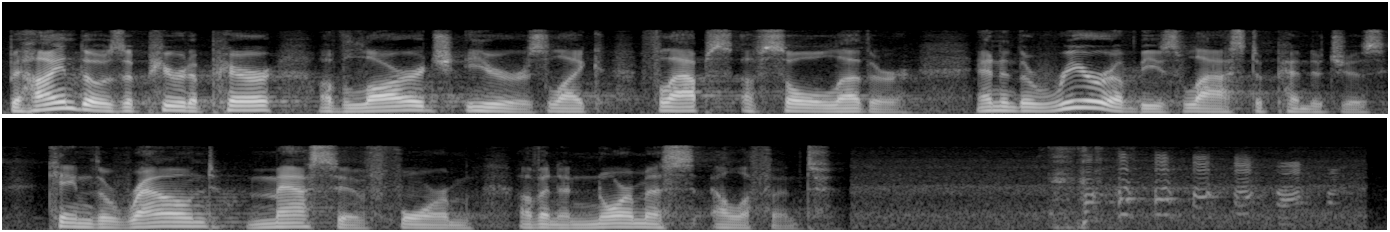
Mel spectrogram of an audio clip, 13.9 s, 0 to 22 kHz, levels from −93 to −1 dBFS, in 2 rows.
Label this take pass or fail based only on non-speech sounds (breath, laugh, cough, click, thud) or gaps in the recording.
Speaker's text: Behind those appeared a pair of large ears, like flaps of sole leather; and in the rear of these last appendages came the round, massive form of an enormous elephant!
fail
